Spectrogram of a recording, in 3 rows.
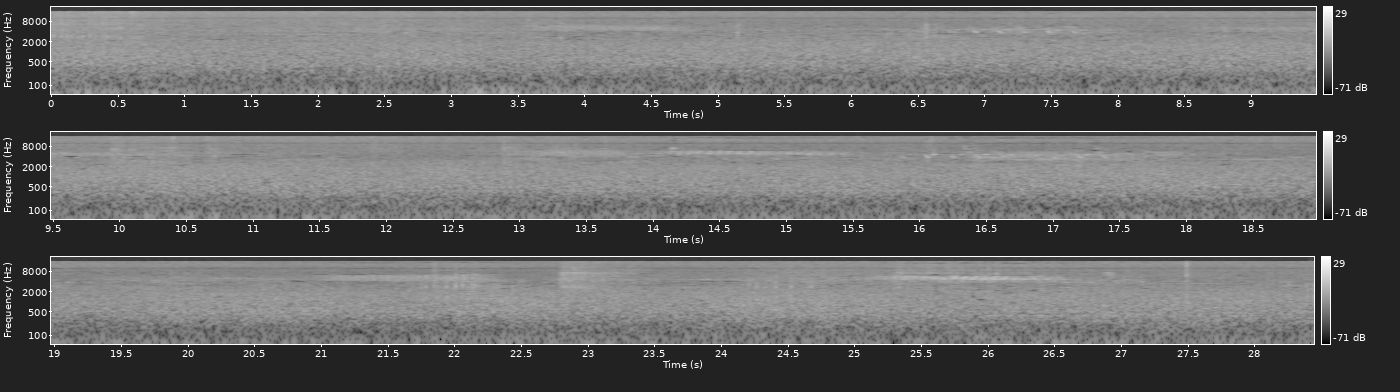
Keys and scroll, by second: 8.1 ctrl+alt+shift+z, 11.1 ctrl+z, 12.2 ctrl+z, 12.9 ctrl+d, 13.2 ctrl+d, 14.1 ctrl+z, 14.8 ctrl+z, 15.0 ctrl+h, 15.6 ctrl+z, 18.1 ctrl+z, 21.8 space, 22.7 alt+space, 24.8 ctrl+z, 25.7 ctrl+h, 26.9 space.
